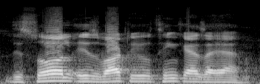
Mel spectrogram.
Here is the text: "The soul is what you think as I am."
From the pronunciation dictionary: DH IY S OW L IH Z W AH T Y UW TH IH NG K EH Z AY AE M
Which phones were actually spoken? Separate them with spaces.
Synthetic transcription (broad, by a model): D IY S OW L IH Z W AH T Y UW T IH NG K EH Z AY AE M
